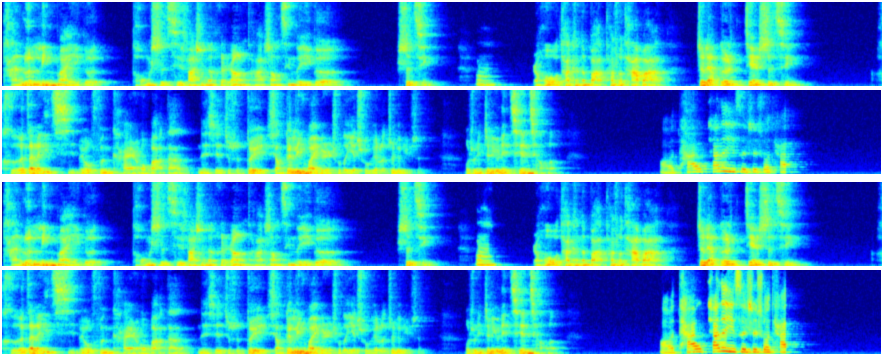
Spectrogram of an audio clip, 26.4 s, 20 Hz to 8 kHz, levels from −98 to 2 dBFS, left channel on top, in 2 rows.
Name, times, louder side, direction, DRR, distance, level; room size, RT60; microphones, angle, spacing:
voice 1, 0.0-1.5 2.0-5.1 5.9-6.4 8.0-10.0 10.4-12.0 13.2-19.5 20.2-21.5 23.4-23.6, equal, 10° left, 1.0 m, -31 dB
voice 2, 7.1-7.5 23.1-25.0, right 7 dB, 60° right, 0.3 m, -26 dB
9.1 x 4.4 x 7.3 m
head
